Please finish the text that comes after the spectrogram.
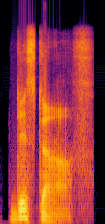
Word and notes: distaff: British English

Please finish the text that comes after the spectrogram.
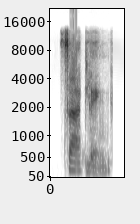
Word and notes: fatling: Indian

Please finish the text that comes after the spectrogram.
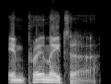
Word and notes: imprimatur: British English

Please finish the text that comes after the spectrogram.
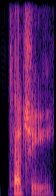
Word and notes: touchy: American English

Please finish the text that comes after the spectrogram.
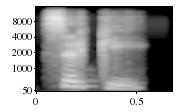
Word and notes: silky: Indian

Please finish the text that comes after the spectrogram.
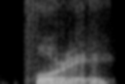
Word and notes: foray: Indian

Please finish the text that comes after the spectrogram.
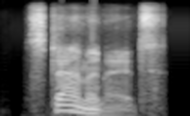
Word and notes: staminate: British English

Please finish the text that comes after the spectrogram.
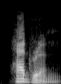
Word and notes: hadron: American English

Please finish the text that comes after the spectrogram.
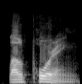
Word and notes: Outpouring: American English

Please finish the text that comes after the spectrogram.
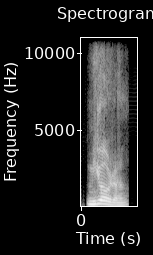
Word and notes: mural: Indian

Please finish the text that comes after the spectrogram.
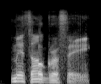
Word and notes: mythography: British English

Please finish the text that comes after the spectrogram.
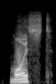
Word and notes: moist: American English

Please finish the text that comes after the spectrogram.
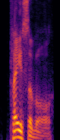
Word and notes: placable: British English

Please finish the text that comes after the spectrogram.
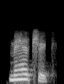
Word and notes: metric: Indian

